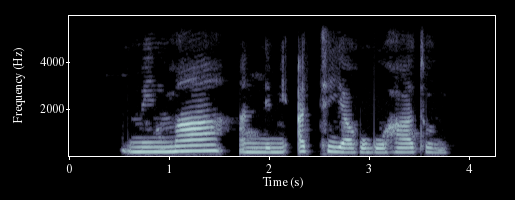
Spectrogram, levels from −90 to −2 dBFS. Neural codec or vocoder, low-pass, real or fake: none; 5.4 kHz; real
